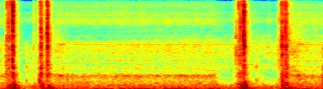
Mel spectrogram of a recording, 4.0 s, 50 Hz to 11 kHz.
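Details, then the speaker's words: 2000 Corvette C5 long stored, which starts then stalls: two clicks then faint steady whir for about two seconds at key-on, fuel pump priming, cycled to build fuel pressure. "i can hear the fuel pump coming on it comes on for a second hear it again"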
